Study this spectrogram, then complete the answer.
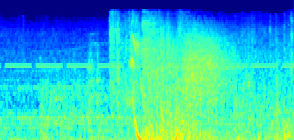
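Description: A crossbow fires a bolt with a sharp snap.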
